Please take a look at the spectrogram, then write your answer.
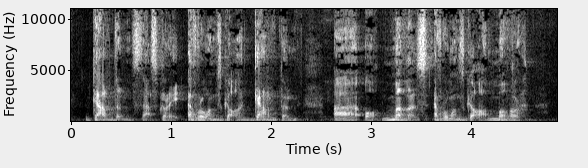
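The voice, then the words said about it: Attempted Glaswegian accent. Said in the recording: “I can't do a very good Glaswegian accent.”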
